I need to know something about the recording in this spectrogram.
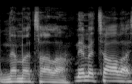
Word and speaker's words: Nehmetallah: I'm going to say Nehmetallah. How close? 99%. Fuck, I'll take 99%. Yeah, so Nehmetallah.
